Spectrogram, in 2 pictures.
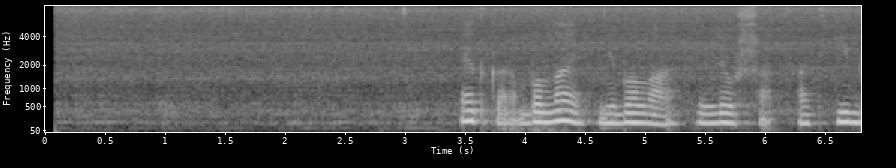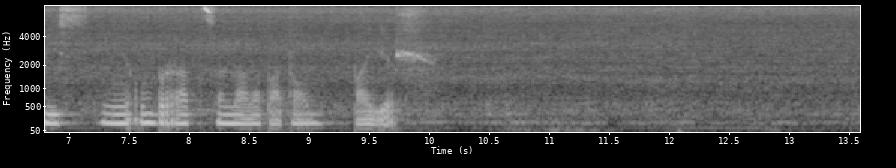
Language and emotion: Russian, neutral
